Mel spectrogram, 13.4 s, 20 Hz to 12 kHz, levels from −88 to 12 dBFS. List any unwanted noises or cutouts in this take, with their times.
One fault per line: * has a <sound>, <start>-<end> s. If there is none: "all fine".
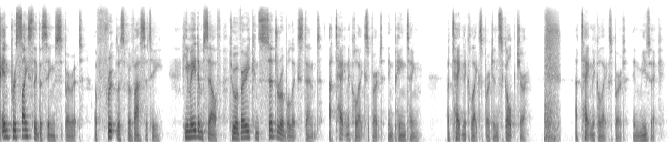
* has a breath, 10.9-11.2 s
